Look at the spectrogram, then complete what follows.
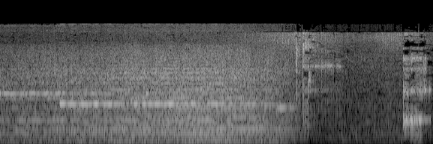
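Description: A long, drawn-out burp after drinking soda rumbles for about four seconds, loud and buzzy with a steady low pitch, then cuts off and is followed by a couple of brief clicks.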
